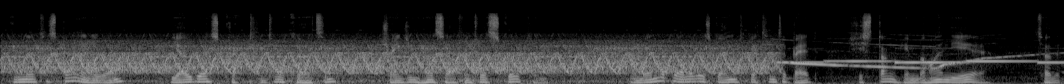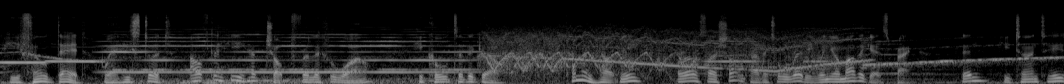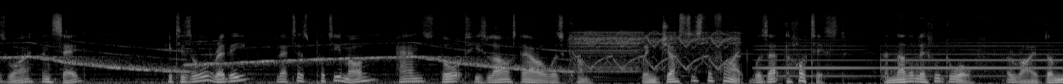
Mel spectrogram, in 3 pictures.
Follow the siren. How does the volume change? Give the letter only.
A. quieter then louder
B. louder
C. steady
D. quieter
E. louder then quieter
D.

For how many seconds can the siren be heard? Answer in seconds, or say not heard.
32 s.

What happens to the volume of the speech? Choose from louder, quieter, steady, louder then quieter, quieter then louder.
steady.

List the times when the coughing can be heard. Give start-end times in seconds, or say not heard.
not heard.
